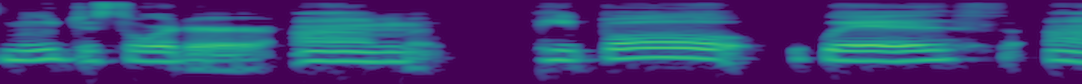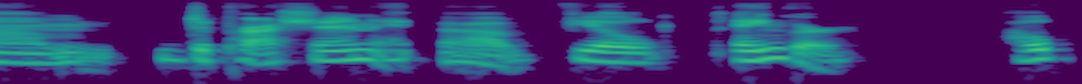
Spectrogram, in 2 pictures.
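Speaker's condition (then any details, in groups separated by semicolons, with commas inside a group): No condition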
